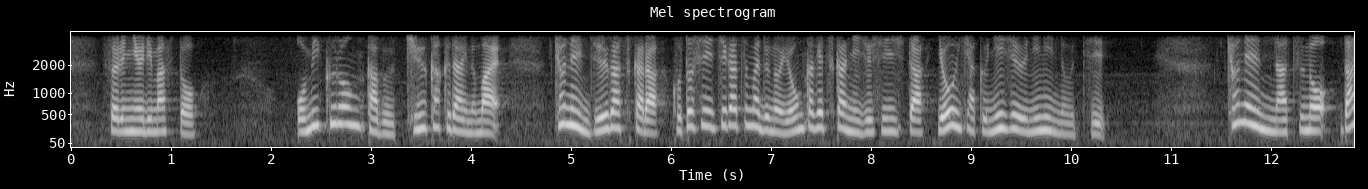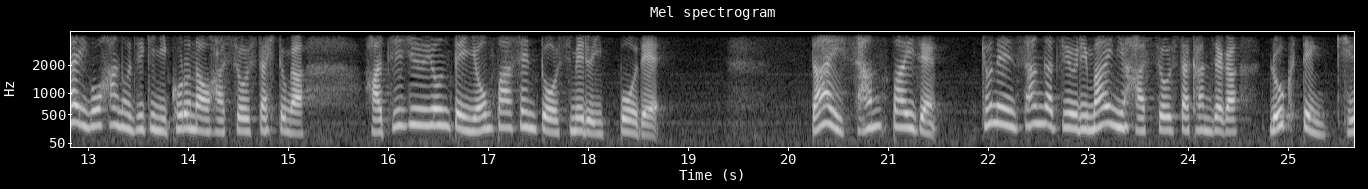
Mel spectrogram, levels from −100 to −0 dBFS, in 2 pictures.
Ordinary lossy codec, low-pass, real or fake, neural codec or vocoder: none; 3.6 kHz; real; none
